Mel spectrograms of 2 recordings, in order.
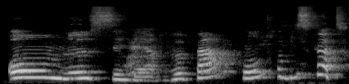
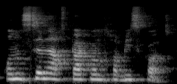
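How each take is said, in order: First: The sentence is spoken slowly and carefully. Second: The sentence is spoken quickly and smoothly. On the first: "Se eu falasse isso devagarzinho, ficaria assim" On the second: "Mas ela fala rápido"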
